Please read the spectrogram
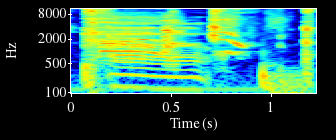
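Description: A single close, loud sneeze: a drawn-out voiced intake followed by a sharp breathy burst, with a couple of short breathy sounds trailing after it.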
